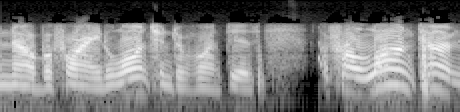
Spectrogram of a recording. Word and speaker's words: Wundt: Well, Wundt is how it's pronounced, although it's spelled Wundt.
